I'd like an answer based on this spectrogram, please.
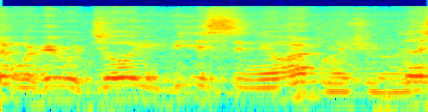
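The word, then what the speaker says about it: Villaseñor: is Ian Troy and we're here with Joey vior did I say your last name right yes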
